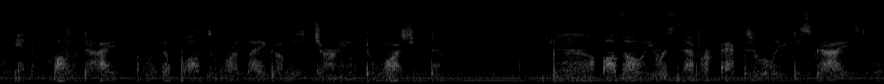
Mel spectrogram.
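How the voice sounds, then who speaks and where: The speaker is whispering at a fairly slow pace. Long, frequent pauses break up the speech. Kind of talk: whispered story narration, history reading. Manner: whispered.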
